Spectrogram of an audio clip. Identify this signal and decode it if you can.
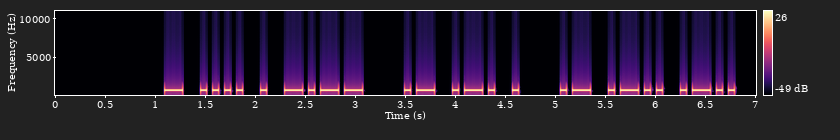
Morse code, heard as a keyed tone, about 20 wpm, 700 Hz. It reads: THEY ARE ALL
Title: Sentences from Top 600 Words 20wpm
